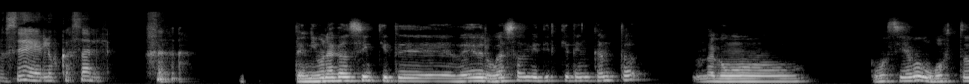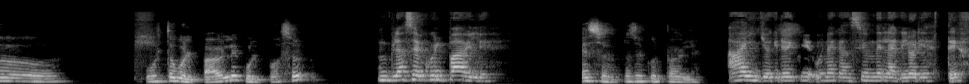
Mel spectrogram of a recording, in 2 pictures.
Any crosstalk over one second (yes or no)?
no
